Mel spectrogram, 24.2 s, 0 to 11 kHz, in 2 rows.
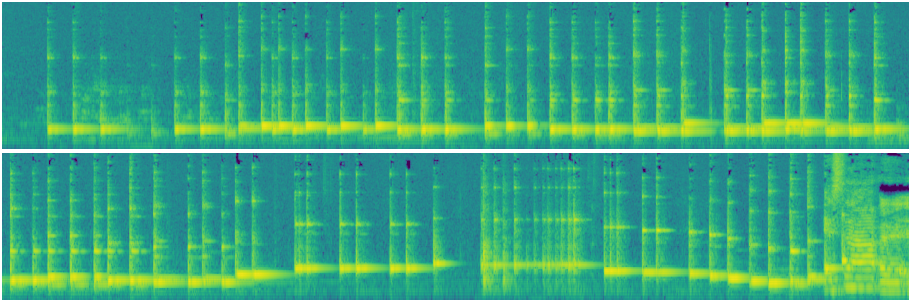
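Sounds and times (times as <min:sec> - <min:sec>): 
carillon or marimba struck with rubber-tipped mallets: 0:00.6 - 0:23.8.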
